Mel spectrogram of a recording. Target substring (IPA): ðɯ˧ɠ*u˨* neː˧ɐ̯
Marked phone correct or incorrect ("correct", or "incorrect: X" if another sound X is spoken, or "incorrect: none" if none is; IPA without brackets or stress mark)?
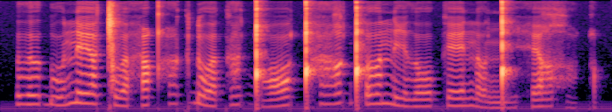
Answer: incorrect: u˨˦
